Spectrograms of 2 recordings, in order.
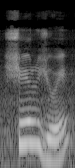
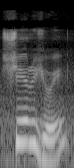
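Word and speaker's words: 十月: और अक्टूबर 10वां महीना है, तो अक्टूबर को चाइनीज़ में कहेंगे शिर युए। शिर हमने पढ़ा था 10 के लिए, तो 10वां महीना ये प्रोनाउंस किया जाएगा शिर युए, शिर युए।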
